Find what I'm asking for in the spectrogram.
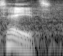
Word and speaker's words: Haight: It is Haight, right? – Opposite of love, just like in San Francisco. – Like Haight Ashbury, right? Yeah. It's the same spelling.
